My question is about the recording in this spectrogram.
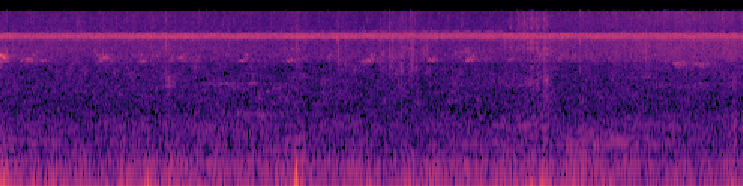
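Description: Steady high-pitched insect drone, with scattered faint bird chirps and a few soft low thumps.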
